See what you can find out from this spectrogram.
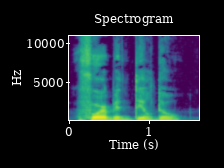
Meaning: strap-on dildo
- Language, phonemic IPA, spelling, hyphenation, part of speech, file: Dutch, /ˈvoːr.bɪntˌdɪl.doː/, voorbinddildo, voor‧bind‧dil‧do, noun, Nl-voorbinddildo.ogg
